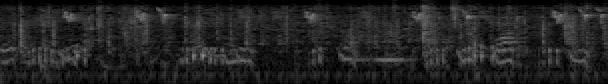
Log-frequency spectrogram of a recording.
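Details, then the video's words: Pigeons gathered for feeding produce overlapping deep, bubbling coos almost continuously, with one long, steady hum-like note near the middle and sharp wingbeats and pecking clicks throughout. "Samahan Nyo po ako mag pagkain ng mga kalapati"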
